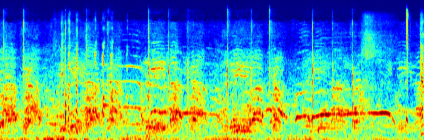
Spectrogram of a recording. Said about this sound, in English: This is what the crowd around him was chanting.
